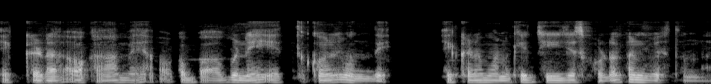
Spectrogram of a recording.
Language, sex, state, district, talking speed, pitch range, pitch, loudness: Telugu, male, Andhra Pradesh, Srikakulam, 95 wpm, 90-100 Hz, 95 Hz, -20 LUFS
